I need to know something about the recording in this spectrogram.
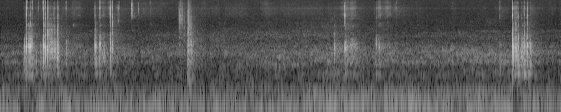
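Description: Dice rattling as they are shaken between cupped hands: irregular sharp clicks, a few close together, then bursts about five seconds in and near the end. A steady low rumble lies underneath.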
